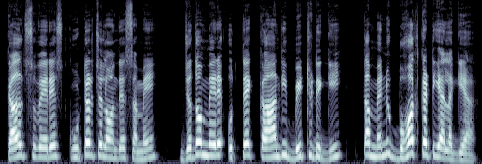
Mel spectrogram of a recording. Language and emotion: Punjabi, disgusted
